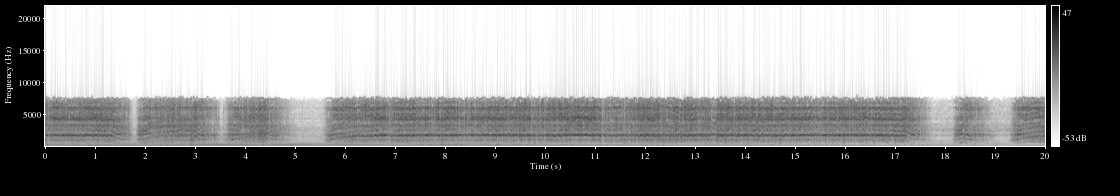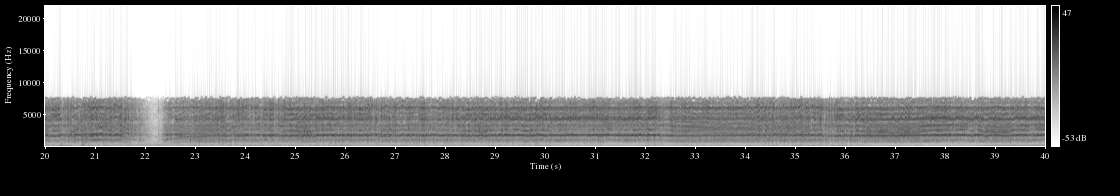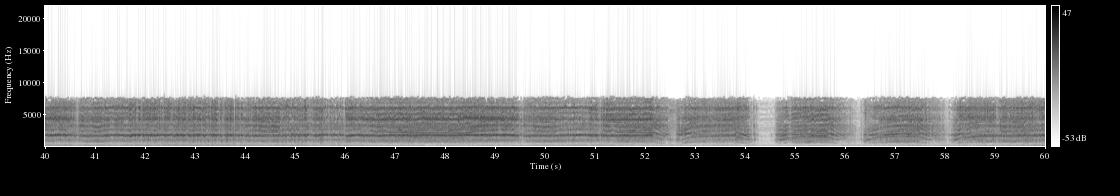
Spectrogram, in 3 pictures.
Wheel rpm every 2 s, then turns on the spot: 170, 130, 80, 230, 230, 230, 230, 230, 110, 90, 160, 180, 220, 230, 230, 230, 210, 220, 220, 230, 230, 230, 220, 220, 220, 190, 130, 110, 120, 200.
16-18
